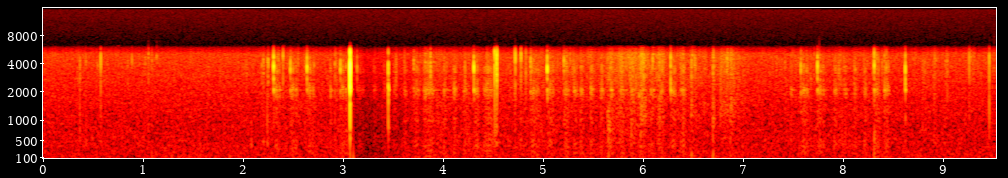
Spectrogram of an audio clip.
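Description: Red squirrel gnawing a nut held in its paws: runs of quick, fine crunching and scraping clicks that start about two seconds in, with one sharp, loud click shortly after, and a shorter run near the end.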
